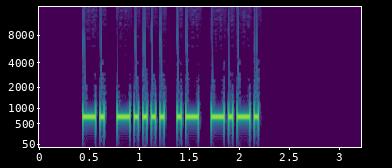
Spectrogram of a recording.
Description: Morse code, heard as a keyed tone, about 28 wpm, 700 Hz. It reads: N6AC
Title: USA Call Signs - 4 Characters - 4x Character Spacing - 28wpm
